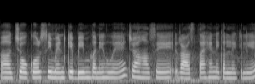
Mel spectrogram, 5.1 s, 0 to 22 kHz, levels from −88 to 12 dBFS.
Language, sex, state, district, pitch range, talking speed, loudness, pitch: Hindi, female, Chhattisgarh, Korba, 225-235 Hz, 185 wpm, -16 LUFS, 230 Hz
